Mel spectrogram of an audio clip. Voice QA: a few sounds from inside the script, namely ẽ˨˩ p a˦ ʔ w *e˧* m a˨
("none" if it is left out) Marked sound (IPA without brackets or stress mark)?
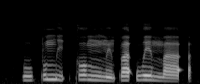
e˥˧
